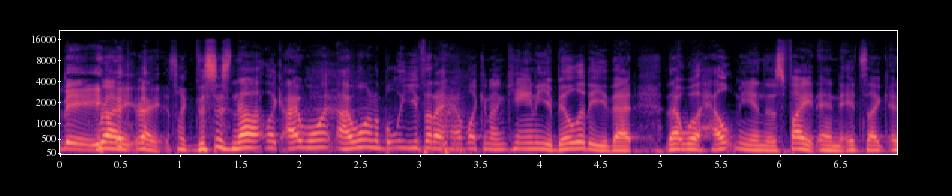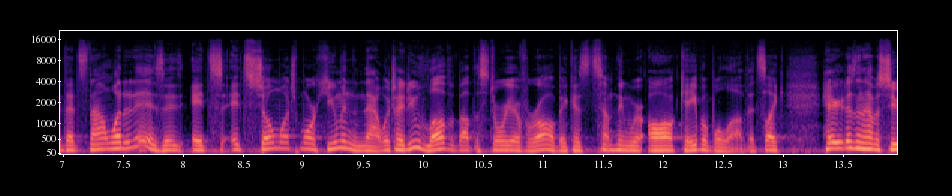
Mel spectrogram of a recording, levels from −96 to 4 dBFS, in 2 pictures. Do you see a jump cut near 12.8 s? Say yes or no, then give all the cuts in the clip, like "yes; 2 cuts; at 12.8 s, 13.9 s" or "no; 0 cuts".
no; 0 cuts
